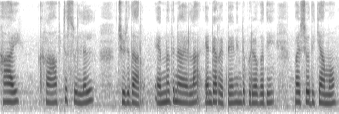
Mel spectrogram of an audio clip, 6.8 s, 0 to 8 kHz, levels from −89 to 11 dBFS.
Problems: low volume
